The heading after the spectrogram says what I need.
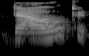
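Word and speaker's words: doubt: যদি একসাথে থাকে তাহলে সেই ক্ষেত্রে বি এর উচ্চারণ হবে না চুপচাপ থাকে যেমন না ডাউট ডাউট না ঠিক আছে আচ্ছা এরপরে যেটা আমরা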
